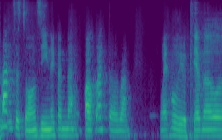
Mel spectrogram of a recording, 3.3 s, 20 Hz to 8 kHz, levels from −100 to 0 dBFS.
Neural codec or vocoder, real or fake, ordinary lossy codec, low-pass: codec, 16 kHz, 0.5 kbps, X-Codec, HuBERT features, trained on general audio; fake; none; none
